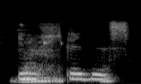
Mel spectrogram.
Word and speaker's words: incredulous: Rodriguez was incredulous. Incredulous. Incredulous. Incredulous. Ya. Ini D ini dibaca seperti huruf J ya.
